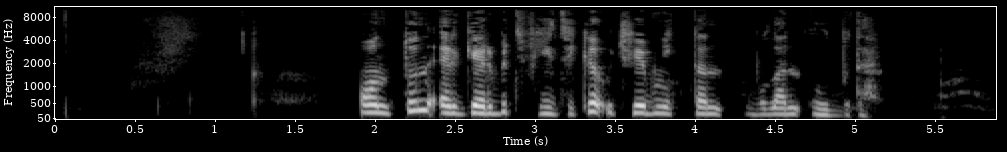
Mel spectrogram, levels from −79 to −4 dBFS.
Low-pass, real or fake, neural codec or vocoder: 9.9 kHz; real; none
